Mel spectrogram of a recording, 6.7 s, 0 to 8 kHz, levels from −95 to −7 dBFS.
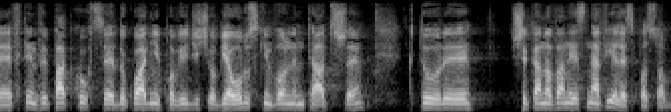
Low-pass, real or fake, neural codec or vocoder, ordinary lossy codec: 7.2 kHz; real; none; none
